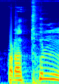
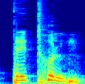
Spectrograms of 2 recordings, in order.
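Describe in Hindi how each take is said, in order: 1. पहला अक्षर 'pra' की तरह बोला जाता है। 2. पहला अक्षर एक तेज़ 'pri' है। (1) "इसे आप प्रथुल ना पढ़ें।" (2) "इसका उच्चारण होगा प्री। थोड़ा जल्दी पढ़ेंगे इसे"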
